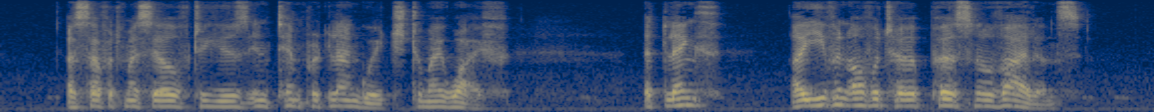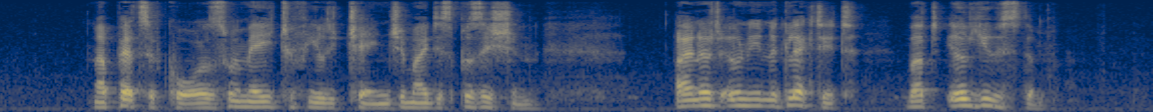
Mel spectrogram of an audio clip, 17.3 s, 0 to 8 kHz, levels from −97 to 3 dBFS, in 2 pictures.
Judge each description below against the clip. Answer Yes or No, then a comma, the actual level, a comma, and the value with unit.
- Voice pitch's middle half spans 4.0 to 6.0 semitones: Yes, average, 4.4 semitones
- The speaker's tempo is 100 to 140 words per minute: Yes, slow, 135 wpm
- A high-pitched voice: No, medium, 155 Hz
